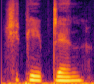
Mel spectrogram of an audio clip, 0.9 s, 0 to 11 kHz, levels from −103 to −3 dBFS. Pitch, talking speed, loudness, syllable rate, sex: 155 Hz, 190 wpm, -16 LUFS, 4.9 syllables/s, female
